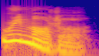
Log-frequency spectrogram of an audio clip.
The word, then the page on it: remodel: British English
